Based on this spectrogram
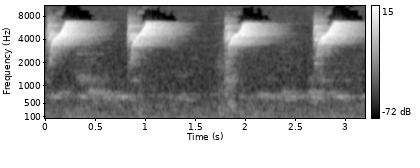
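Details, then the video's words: Olive-backed sunbird, also called yellow-bellied sunbird, recorded in 2021: four high, sharp notes, each starting with a quick upward sweep and levelling into a thin whistle, spaced nearly a second apart. "เสียงนกกินปลีอกเหลือง Olive-backed sunbird, Yellow-bellied sunbird"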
